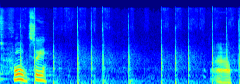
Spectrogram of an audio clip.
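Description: Chalk taps and knocks on a board.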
